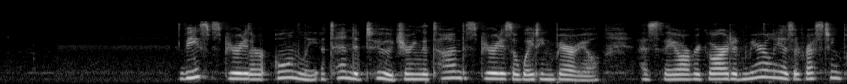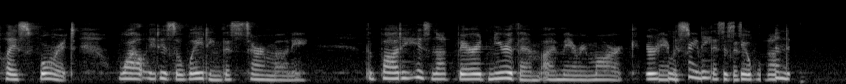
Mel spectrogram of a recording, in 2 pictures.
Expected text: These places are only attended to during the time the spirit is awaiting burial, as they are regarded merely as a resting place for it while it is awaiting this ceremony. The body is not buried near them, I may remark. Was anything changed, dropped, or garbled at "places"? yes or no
yes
